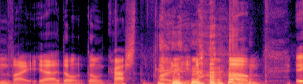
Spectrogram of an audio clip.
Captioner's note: laughs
